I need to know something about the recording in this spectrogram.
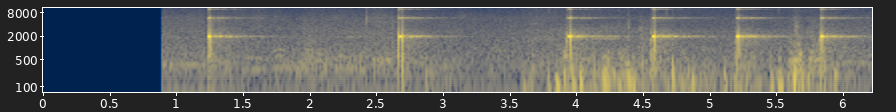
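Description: Six sharp taps, each with a short bright ringing tone: two slow ones, then four coming faster, about two a second.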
